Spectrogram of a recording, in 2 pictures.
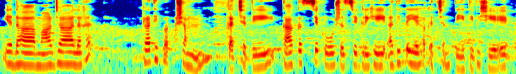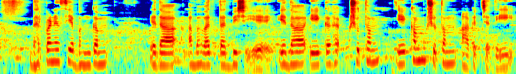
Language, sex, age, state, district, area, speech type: Sanskrit, female, 45-60, Tamil Nadu, Coimbatore, urban, spontaneous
